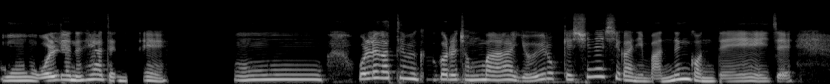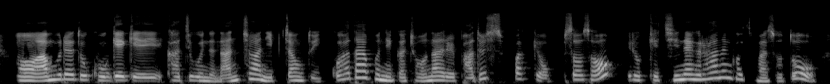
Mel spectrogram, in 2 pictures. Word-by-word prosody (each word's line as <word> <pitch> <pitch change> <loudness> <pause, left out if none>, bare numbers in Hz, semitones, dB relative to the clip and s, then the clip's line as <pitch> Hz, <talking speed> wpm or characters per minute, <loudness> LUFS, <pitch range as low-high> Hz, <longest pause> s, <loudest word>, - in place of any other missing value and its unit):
어. 175 - -6 0.3
원래는 190 +4 +5
해야 230 +1 +3
되는데. 170 -2 -3 0.7
어 225 +3 +1 0.4
원래 270 +4 +4
같으면 290 -3 +1
그거를 220 0 -1
정말 210 -2 +2
여유롭게 220 +9 -2
쉬는 360 +9 0
시간이 195 - -1
맞는 155 - +3
건데 150 - 0
이제 145 -1 -4 0.5
어 180 -1 +4
아무래도 215 +5 +4
고객이 175 -3 +1
가지고 180 0 -4
있는 160 -4 -2
난처한 200 - +1
입장도 180 +3 -3
있고 145 +8 -8
하다 305 +6 0
보니까 185 -7 +1
전화를 170 +2 -1
받을 160 - -5
수 280 - -7
밖에 255 0 -7
없어서 215 - -2
이렇게 195 -1 -5
진행을 225 +5 +1
하는 300 +2 -1
거지만서도 160 - -4
200 Hz, 305 characters per minute, -26 LUFS, 170-230 Hz, 0.7 s, 원래는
